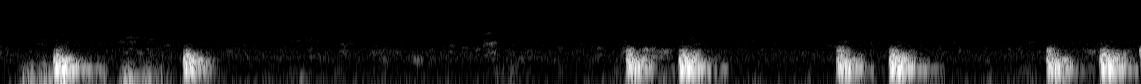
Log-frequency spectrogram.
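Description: Low, soft paired thumps, a lub followed closely by a dub, with a long quiet gap partway through. These are normal first and second heart sounds, marking the valves closing at the start and end of each heartbeat. A brief higher-pitched sound comes in at the very end.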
